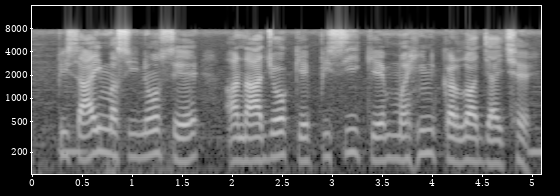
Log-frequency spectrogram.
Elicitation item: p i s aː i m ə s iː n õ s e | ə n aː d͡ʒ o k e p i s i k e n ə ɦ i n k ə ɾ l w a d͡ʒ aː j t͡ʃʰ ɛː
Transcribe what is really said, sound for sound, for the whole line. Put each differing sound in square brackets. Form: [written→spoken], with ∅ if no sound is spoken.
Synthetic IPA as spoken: p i s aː i m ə s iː n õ s e | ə n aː d͡ʒ o k e p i s i k e [n→m] ə ɦ i n k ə ɾ l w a d͡ʒ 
